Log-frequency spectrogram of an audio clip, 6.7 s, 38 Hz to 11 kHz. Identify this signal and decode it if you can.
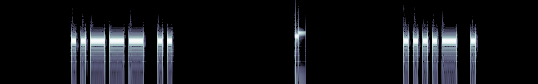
Morse code, heard as a keyed tone, about 20 wpm, 700 Hz. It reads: 2I 4E
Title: Single-Letter Single-Number 20wpm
